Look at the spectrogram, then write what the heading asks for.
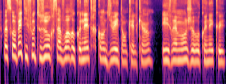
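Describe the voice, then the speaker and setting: A woman's voice: mid-range voice, fairly even intonation, brisk, smooth, dry recording, clean studio sound. A woman hosting a casual podcast interview, upbeat and encouraging. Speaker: podcast host.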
